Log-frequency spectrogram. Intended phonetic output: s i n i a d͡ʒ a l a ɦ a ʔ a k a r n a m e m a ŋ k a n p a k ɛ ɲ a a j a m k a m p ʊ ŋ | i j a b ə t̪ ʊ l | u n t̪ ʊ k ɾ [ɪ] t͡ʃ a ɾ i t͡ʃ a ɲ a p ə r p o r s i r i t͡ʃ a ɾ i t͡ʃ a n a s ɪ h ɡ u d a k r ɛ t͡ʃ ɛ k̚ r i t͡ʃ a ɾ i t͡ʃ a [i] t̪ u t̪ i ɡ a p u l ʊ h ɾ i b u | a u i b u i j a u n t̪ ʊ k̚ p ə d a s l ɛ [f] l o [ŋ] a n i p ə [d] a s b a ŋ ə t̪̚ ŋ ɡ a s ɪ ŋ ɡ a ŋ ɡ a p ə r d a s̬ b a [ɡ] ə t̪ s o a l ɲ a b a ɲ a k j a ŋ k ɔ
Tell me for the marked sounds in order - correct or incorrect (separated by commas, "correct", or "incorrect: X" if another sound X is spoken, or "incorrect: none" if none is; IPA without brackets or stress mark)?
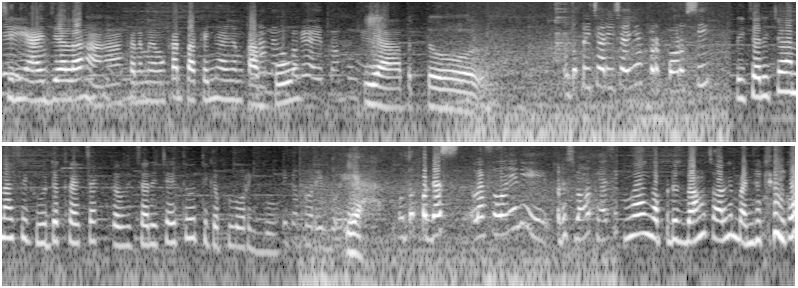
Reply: incorrect: i, correct, correct, incorrect: ɲ, correct, incorrect: ŋ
